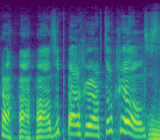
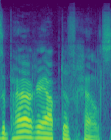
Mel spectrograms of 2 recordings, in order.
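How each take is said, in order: First: It is said in a put-on German-like accent. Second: It is said in the speaker's ordinary accent.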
